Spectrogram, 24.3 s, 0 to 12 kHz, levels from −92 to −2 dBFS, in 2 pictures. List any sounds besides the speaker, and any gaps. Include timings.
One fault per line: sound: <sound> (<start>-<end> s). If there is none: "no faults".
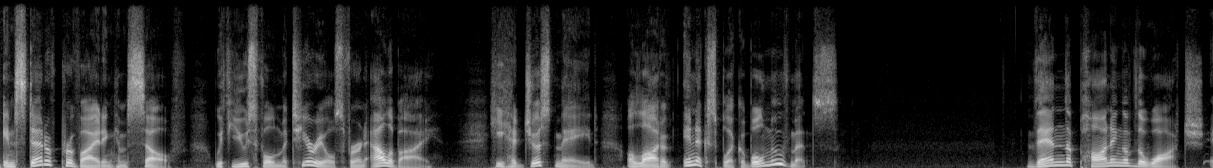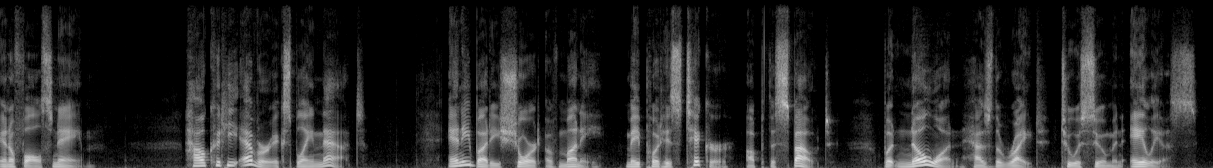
no faults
